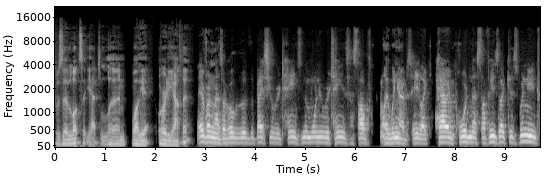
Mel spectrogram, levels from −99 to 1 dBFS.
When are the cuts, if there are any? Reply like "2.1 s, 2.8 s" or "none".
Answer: 2.8 s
